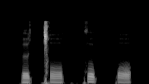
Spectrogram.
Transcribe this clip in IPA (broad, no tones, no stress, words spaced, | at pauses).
ə ǀɔkːopːɔ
